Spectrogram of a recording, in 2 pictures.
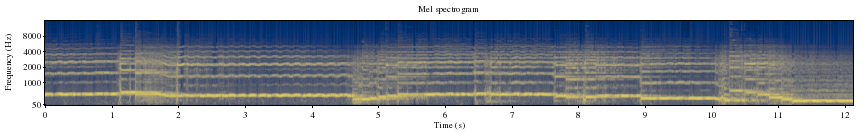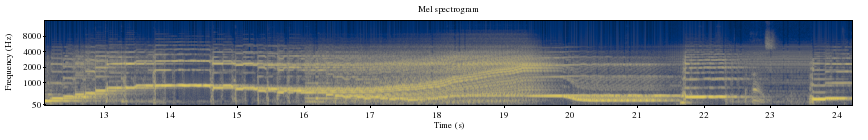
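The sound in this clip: Electric guitar runs through overdrive and a medium delay from a Boss DD5 pedal, playing distorted melodic phrases with sustained notes, bends and sliding pitch glides, each note trailing into repeating echoes. The sound cuts briefly near the end.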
